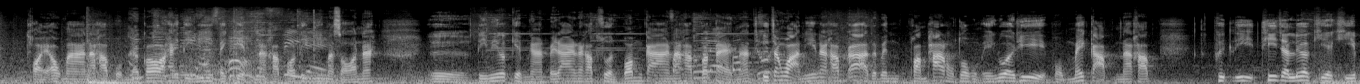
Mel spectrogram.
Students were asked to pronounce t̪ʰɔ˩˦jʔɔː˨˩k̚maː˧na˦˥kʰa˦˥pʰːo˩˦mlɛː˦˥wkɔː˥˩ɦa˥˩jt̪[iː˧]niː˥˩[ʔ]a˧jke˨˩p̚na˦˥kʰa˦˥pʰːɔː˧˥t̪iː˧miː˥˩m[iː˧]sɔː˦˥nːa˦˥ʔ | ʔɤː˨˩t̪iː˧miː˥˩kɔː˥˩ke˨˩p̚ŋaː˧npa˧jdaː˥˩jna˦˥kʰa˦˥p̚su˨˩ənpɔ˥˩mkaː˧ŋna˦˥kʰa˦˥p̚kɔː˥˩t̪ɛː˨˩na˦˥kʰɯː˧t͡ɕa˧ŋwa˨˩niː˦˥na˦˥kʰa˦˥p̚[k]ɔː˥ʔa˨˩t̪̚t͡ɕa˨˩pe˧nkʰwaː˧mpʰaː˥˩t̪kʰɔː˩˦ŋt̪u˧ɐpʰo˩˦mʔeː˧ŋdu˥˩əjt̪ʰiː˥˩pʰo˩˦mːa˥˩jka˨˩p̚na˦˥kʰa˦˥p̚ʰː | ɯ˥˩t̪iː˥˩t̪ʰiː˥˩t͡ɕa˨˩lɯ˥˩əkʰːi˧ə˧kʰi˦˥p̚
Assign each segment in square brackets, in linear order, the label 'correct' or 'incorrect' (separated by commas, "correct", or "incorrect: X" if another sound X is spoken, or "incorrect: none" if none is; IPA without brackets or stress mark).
correct, incorrect: p, incorrect: aː˧, correct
